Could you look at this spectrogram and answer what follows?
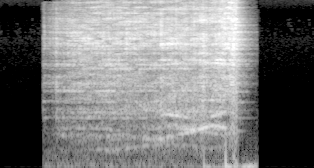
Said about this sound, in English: And how about a slashing or cutting sound for the slashes?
